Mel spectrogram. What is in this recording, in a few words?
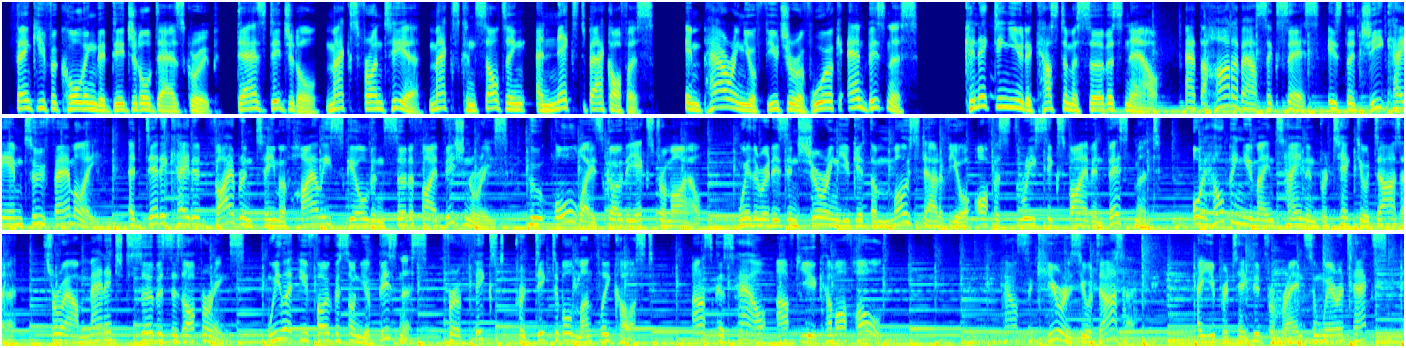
NZ PHONE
